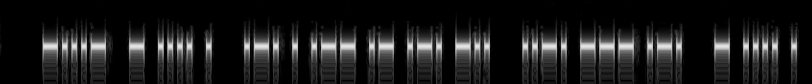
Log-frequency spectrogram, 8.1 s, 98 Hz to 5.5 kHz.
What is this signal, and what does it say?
Morse code, heard as a keyed tone, about 25 wpm, 600 Hz. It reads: <BT> THE REWARD FOR THE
